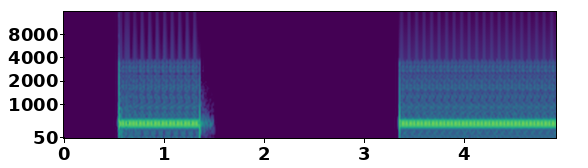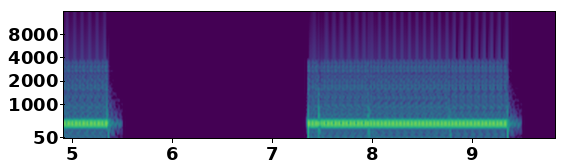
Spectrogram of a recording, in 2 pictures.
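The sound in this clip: A telephone tone sounds after a caller disconnects: three steady, even beeps separated by pauses. The first is shorter than the other two, and no one talks.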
